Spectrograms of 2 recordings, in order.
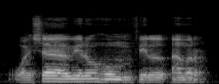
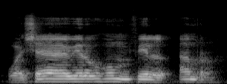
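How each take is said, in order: Both takes have the same delivery.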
